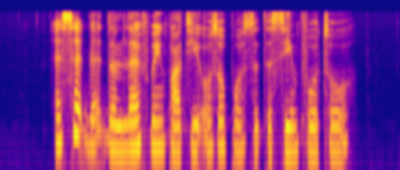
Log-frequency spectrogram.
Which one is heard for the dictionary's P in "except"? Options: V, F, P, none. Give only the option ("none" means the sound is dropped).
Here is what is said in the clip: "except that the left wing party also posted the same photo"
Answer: none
